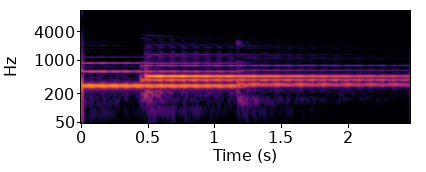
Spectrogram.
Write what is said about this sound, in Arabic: الساعة سبعة الصبح يرن المنبه ويصحى عبد الله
